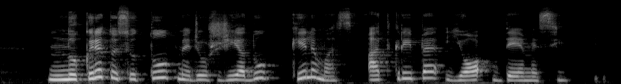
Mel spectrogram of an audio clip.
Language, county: Lithuanian, Utena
